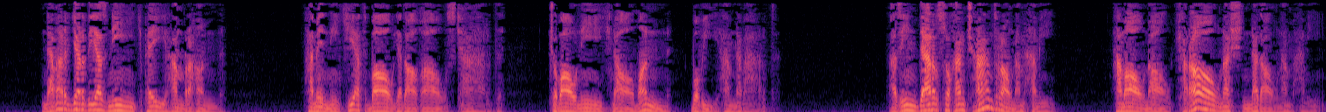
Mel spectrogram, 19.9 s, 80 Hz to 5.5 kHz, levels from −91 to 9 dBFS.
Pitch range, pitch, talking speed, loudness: 70-95 Hz, 80 Hz, 85 wpm, -23 LUFS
